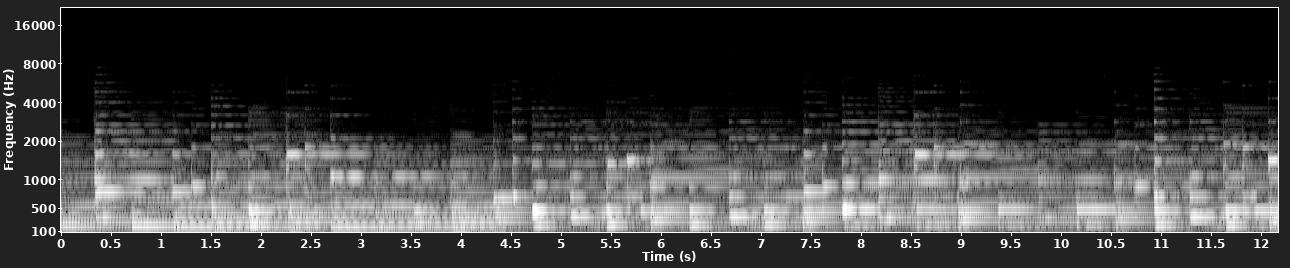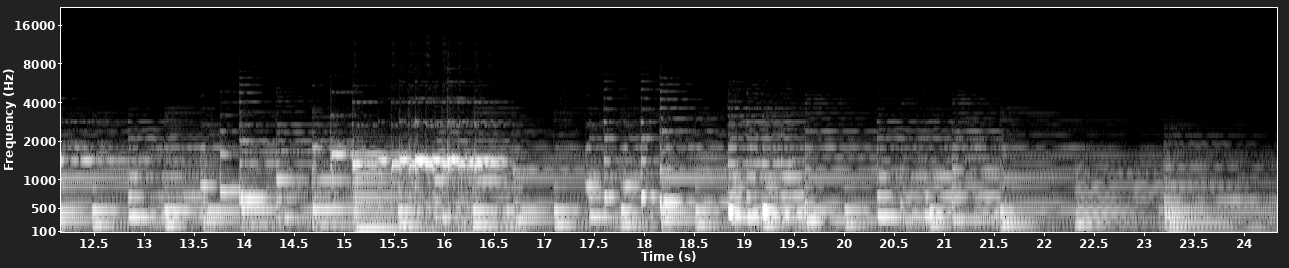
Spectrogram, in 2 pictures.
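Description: Upright piano played solo: a lyrical piece with a steadily repeating accompaniment figure under a melody. About two-thirds of the way through comes a quick high trill, and near the end the playing grows quieter.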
